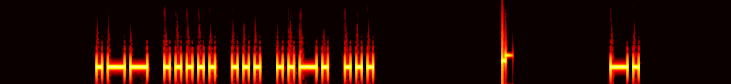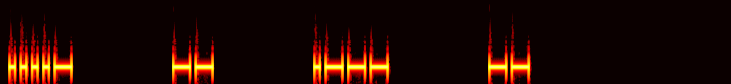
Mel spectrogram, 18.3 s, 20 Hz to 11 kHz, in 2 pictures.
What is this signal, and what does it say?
Morse code, heard as a keyed tone, about 17 wpm, spaced as for 9 wpm, 700 Hz. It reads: W5SFS N4MJM
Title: USA Call Signs - 6x Character Spacing - 17wpm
